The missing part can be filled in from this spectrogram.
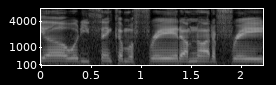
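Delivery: ordinary talk, nothing marked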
